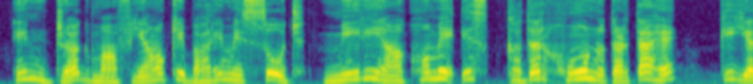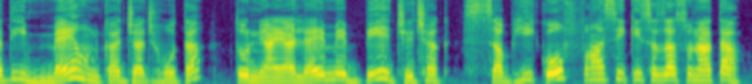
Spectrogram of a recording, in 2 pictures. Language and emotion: Hindi, angry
